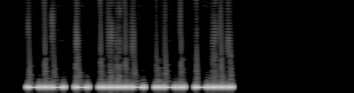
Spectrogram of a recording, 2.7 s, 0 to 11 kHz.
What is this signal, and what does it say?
Morse code, heard as a keyed tone, about 52 wpm, 700 Hz. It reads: KT4RB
